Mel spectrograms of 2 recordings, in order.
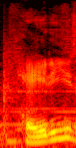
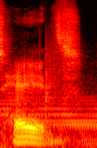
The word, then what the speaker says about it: Hades: games polaroid is it that's pronounced hades i've always thought it was hates hate wall page that's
